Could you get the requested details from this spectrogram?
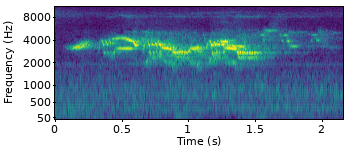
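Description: A Veery's song: a fluty, ringing phrase that spirals downward in overlapping high notes for about a second and a half. Faint background hiss.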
